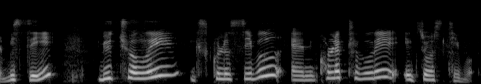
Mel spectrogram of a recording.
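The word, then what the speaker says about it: MECE: 얘를 미시라고 읽는다고 하네요. 자, 미시.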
